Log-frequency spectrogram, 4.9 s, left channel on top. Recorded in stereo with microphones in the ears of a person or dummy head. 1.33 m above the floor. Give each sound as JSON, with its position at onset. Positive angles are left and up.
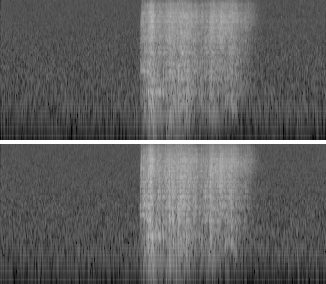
{"t": 2.1, "sound": "crumpling", "side_deg": -30, "distance_m": 2.5}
